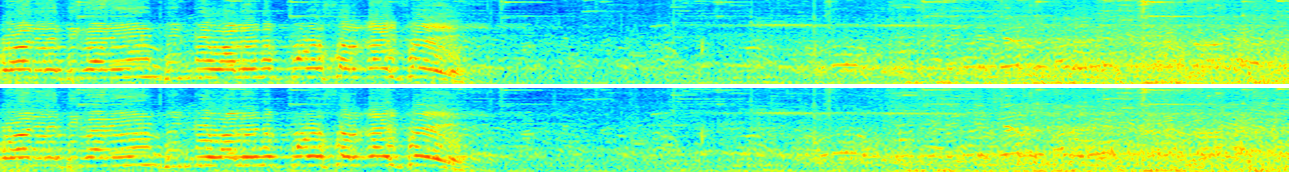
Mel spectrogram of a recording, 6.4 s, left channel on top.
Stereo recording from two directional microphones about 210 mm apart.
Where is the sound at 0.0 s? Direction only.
30° left (ahead or behind).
